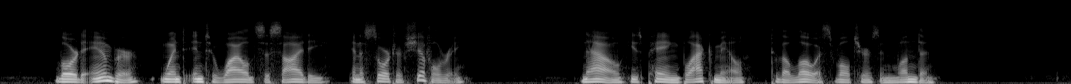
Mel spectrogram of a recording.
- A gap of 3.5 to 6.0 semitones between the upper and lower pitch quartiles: No, average, 3.0 semitones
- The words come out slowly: Yes, slow, 120 wpm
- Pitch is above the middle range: No, low, 110 Hz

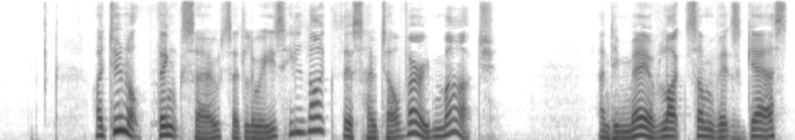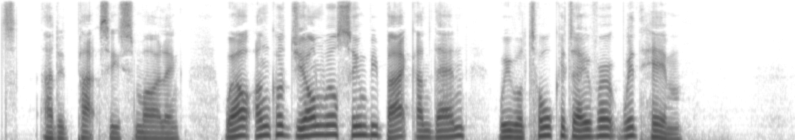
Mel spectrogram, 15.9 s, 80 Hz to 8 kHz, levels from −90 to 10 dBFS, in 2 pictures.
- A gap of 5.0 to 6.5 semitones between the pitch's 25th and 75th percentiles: Yes, wide, 5.5 semitones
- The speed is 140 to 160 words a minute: Yes, average, 155 wpm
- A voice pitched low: No, medium, 150 Hz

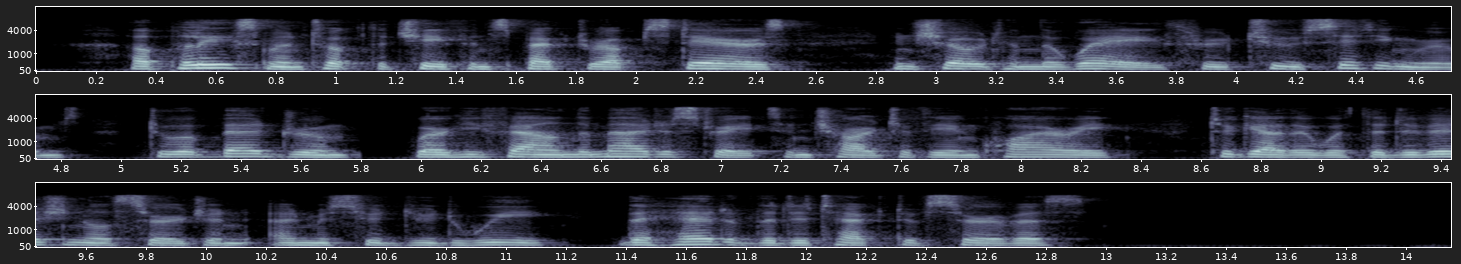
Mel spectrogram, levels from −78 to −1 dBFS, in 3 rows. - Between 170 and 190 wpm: Yes, average, 180 wpm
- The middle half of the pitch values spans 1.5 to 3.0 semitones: Yes, narrow, 2.5 semitones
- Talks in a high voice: No, low, 130 Hz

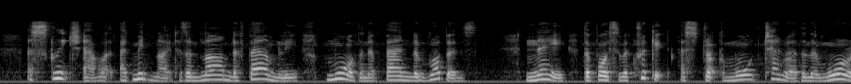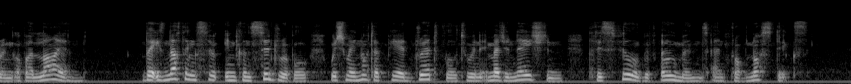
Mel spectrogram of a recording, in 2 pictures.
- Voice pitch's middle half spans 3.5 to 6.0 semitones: Yes, average, 4.8 semitones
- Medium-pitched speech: Yes, medium, 180 Hz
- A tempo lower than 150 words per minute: No, average, 180 wpm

